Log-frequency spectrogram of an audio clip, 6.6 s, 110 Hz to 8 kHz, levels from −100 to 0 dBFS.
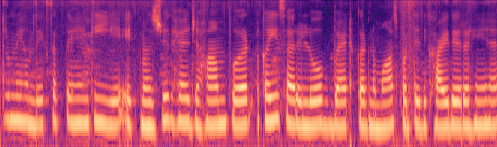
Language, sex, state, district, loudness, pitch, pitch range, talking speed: Hindi, female, Uttarakhand, Tehri Garhwal, -14 LUFS, 215 Hz, 210-225 Hz, 210 wpm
